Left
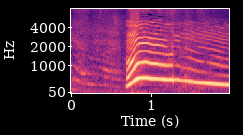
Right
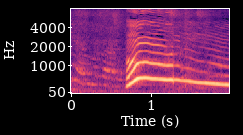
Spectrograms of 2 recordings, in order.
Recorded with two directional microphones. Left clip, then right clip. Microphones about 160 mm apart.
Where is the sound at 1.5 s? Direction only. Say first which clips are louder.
Left 4 dB; 5° left (ahead or behind).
